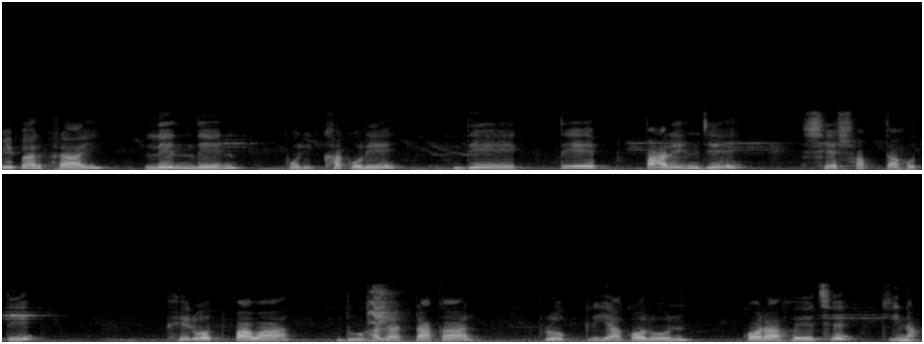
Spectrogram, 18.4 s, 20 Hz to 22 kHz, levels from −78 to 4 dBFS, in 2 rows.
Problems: constant background noise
